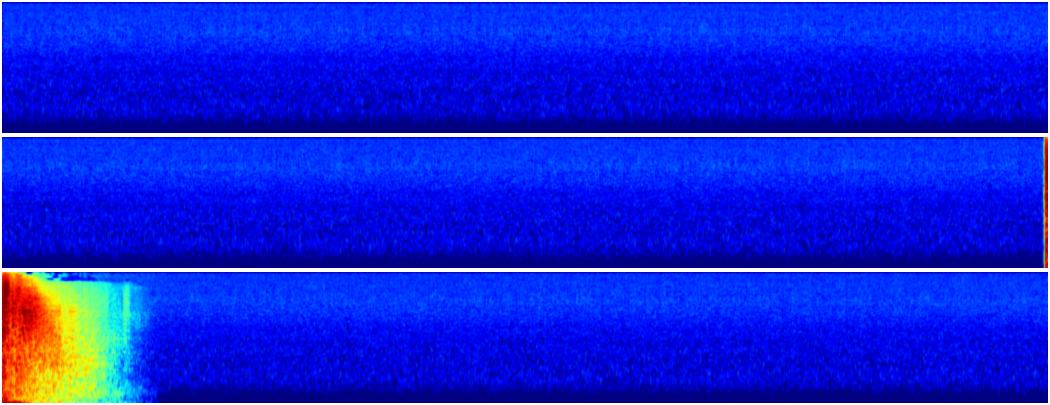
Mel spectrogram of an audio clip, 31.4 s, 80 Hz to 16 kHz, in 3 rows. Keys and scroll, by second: 1.3 w, 5.5 space, 6.9 w, 8.0 space, 8.4 w, 9.2 space, 11.0 w, 21.6 w, 21.9 d, 23.1 w, 24.0 space, 24.5 w, 26.1 d, 26.5 w, 28.2 a, 28.9 w, 29.4 s, 30.5 a.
